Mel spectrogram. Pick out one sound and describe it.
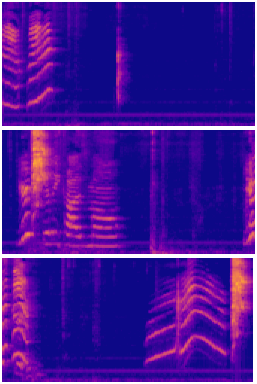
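A parrot squawks and screeches loudly up close.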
